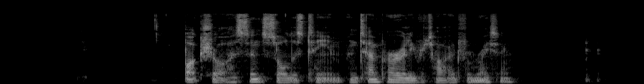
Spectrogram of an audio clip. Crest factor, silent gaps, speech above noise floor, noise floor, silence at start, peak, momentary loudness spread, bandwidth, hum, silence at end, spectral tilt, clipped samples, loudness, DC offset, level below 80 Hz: 22 dB; none; 44 dB; -77 dBFS; 1.55 s; -12 dBFS; 11 LU; 12 kHz; none; 0.55 s; -2.5 dB/octave; under 0.1%; -31 LUFS; under 0.1%; -64 dBFS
